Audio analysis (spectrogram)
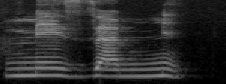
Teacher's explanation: Le S de mes se transforme en son Z puisqu'il y a une voyelle, le A derrière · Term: liaisons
